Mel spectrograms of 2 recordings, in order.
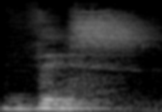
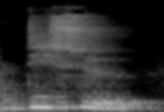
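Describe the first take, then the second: First: It begins with th and ends on s. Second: It begins with d and ends with a vowel. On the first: The speaker calls it right. "look at the placement of the teeth and the tongue for the th sound" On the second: The speaker calls it wrong. "students say this as dis or disu. So there's a vowel at the end, and also the first part of the pronunciation is also incorrect"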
